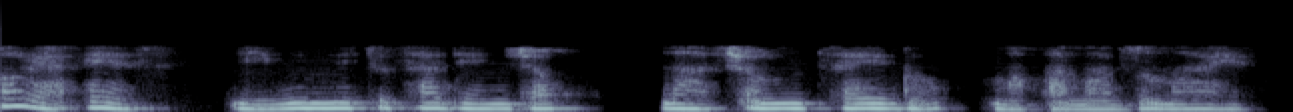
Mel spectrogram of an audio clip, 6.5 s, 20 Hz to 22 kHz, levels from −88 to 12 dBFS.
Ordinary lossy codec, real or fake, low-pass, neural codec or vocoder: AAC, 16 kbps; fake; 7.2 kHz; codec, 16 kHz, 16 kbps, FunCodec, trained on Chinese and English, 50 frames a second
